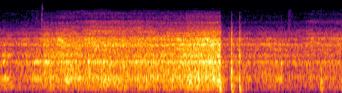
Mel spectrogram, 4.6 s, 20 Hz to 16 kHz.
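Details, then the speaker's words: Stewart Warner 61T26 mid-1950s slug-tuned AM tube radio tuned to a weak station with its chassis ground removed: heavy hiss and crackling static swamp the station. It gets much noisier without the ground. "You can hear it gets a lot noisier without the ground. So this is how you want it to be, and yeah, it's well, I got this as close as I could get it."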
